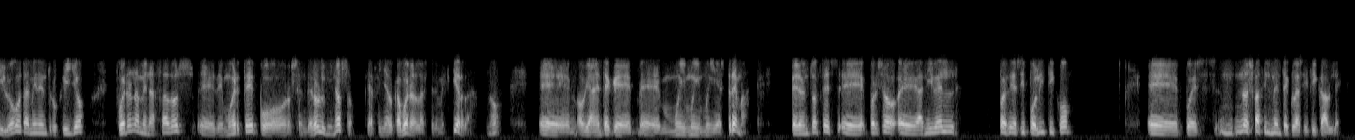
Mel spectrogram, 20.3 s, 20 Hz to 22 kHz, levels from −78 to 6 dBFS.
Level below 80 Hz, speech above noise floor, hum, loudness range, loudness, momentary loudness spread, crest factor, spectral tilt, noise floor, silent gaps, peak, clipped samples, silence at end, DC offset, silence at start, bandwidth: -76 dBFS; 47 dB; none; 3 LU; -23 LUFS; 12 LU; 20 dB; -7 dB/octave; -70 dBFS; none; -4 dBFS; under 0.1%; 0.25 s; under 0.1%; 0 s; 4.2 kHz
